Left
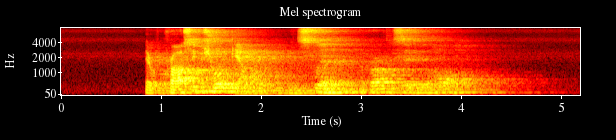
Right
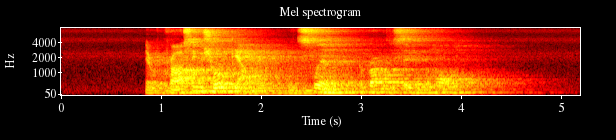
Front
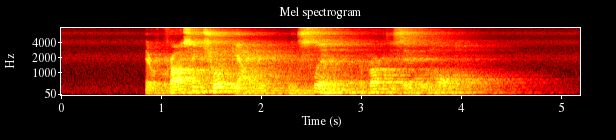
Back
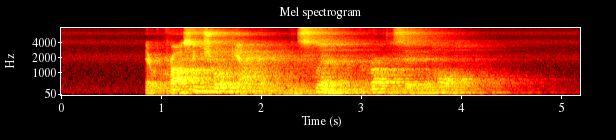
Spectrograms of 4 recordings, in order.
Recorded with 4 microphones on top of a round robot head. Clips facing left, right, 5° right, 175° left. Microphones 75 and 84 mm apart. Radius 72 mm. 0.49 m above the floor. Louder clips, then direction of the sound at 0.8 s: Left 2 dB, front 3 dB; 50° left.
